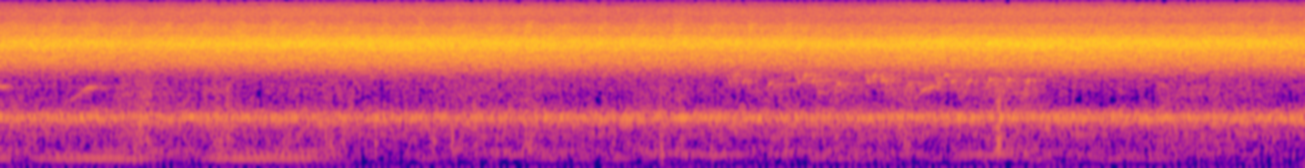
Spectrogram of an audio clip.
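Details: A mass of cicadas, emerged from holes in the ground, keeps up a loud constant shrill hiss, steady in pitch and volume, with a low hum underneath and a few faint chirping notes and clicks.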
